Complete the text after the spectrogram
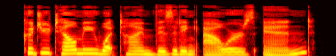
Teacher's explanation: In connected speech, could you becomes could ya?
